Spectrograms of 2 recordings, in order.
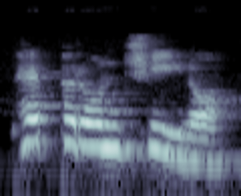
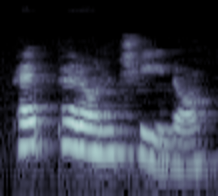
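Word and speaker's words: peperoncino: Then we have pepperonino. Pepperonino. The pepperonino are chili peppers. Okay, you can see the I there is your stress.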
